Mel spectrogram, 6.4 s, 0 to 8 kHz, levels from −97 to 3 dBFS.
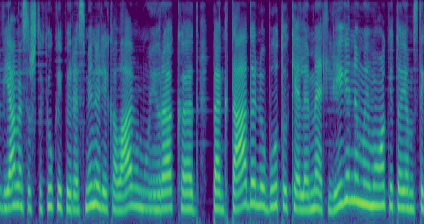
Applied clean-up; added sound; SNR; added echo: neural mask model DeepFilterNet 3.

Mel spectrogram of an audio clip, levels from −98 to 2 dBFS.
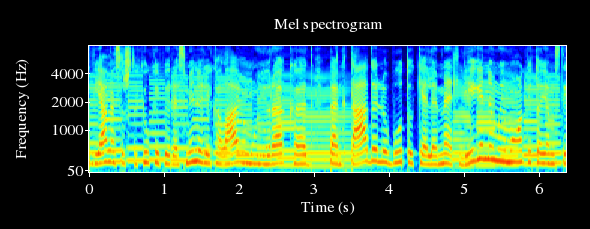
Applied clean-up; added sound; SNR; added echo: none; Wind instrument, woodwind instrument; 10 dB; none.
